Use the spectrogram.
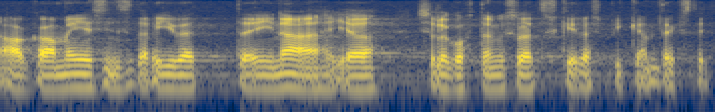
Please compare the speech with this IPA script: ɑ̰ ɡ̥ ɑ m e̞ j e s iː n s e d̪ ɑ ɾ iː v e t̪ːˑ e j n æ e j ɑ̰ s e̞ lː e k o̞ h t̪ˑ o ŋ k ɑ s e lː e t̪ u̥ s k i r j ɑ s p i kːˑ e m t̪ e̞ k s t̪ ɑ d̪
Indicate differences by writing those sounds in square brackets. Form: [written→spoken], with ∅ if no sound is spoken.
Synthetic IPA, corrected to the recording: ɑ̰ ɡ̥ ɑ m e̞ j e s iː n s e d̪ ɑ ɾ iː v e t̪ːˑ e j n æ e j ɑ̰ s e̞ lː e k o̞ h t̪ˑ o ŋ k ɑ s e [lː→l] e t̪ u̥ s k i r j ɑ s p i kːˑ e m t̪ e̞ k s t̪ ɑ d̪

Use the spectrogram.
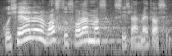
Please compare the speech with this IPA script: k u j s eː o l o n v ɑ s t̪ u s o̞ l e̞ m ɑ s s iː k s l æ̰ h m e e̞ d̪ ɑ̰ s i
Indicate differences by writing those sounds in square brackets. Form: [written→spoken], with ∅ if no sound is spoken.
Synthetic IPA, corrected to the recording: k u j s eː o l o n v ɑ s t̪ u s o̞ l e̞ m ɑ s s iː [k→∅] s l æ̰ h m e e̞ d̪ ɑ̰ s i

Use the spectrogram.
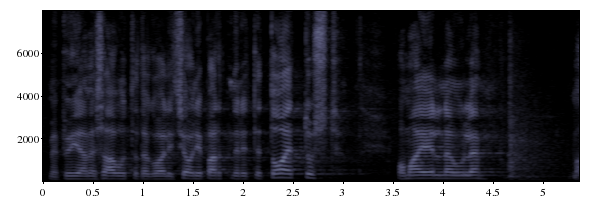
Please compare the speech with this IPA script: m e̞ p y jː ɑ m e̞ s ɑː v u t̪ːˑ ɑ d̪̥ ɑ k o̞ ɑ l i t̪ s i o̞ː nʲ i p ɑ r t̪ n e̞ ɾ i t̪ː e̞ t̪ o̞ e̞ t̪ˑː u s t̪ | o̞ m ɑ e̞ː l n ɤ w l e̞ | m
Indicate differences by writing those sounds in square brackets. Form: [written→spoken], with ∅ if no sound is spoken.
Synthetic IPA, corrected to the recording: m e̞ p y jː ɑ m e̞ s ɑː v u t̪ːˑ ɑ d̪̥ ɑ k o̞ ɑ l i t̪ s i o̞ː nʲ i p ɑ r t̪ n e̞ ɾ i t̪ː e̞ t̪ o̞ e̞ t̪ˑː u s t̪ | o̞ m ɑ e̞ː l n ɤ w l e̞ | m

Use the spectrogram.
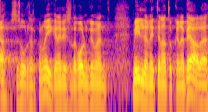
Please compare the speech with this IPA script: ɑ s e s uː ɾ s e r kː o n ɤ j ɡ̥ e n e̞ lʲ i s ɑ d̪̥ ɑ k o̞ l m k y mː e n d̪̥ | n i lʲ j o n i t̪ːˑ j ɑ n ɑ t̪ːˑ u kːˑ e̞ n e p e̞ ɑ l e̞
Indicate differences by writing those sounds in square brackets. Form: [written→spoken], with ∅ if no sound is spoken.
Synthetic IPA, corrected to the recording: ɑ s e s uː ɾ s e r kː o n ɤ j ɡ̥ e n e̞ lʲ i s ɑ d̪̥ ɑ k o̞ l m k y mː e n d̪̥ | [n→m] i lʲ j o n i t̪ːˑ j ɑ n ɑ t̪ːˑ u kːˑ e̞ n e p e̞ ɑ l e̞

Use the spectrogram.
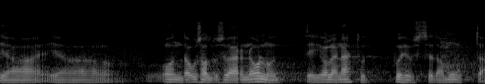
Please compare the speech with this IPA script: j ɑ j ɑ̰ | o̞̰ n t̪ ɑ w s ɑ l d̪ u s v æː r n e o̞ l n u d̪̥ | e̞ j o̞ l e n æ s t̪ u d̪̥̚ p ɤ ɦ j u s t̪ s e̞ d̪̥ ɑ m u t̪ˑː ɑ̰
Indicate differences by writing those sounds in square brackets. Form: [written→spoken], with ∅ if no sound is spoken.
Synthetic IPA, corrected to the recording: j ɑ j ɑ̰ | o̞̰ n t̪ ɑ [w→u] s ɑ l d̪ u s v æː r n e o̞ l n u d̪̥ | e̞ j o̞ l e n æ [s→h] t̪ u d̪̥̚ p ɤ ɦ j u s t̪ s e̞ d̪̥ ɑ m [u→uː] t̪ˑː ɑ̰

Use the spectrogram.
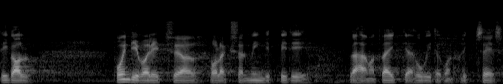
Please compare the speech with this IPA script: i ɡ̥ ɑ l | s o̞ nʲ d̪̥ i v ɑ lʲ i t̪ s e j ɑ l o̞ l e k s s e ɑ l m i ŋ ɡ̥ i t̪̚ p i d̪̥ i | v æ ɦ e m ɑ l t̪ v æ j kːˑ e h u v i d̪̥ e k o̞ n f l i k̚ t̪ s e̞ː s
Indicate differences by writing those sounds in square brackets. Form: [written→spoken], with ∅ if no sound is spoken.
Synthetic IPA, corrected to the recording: i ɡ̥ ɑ l | [s→f] o̞ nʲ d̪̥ i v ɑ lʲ i t̪ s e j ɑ l o̞ l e k s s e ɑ l m i ŋ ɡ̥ i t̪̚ p i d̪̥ i | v æ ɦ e m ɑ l t̪ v æ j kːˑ e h u v i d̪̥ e k o̞ n f l i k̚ t̪ s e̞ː s

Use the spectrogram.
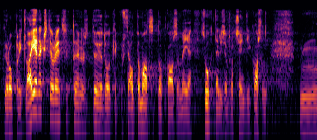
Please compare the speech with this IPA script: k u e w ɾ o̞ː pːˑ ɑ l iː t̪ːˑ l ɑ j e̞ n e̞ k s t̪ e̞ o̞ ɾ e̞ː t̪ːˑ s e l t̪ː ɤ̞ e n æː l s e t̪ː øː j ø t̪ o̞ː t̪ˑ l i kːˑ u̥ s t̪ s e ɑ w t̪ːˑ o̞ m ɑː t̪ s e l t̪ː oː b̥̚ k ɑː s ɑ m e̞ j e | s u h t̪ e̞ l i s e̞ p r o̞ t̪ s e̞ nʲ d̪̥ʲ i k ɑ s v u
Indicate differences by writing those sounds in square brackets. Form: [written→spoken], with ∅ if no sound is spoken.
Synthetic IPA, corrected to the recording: k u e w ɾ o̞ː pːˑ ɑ l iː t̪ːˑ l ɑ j e̞ n e̞ k s t̪ e̞ o̞ ɾ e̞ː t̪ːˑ s e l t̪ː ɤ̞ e n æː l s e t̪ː øː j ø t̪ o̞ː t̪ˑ l i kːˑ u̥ s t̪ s e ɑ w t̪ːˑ o̞ m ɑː t̪ s e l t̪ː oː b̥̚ k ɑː s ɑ m e̞ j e | s u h t̪ e̞ l i s e̞ p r o̞ t̪ s e̞ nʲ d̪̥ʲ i k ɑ s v u

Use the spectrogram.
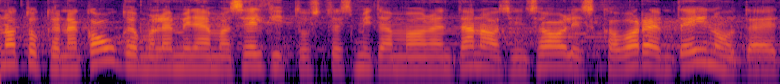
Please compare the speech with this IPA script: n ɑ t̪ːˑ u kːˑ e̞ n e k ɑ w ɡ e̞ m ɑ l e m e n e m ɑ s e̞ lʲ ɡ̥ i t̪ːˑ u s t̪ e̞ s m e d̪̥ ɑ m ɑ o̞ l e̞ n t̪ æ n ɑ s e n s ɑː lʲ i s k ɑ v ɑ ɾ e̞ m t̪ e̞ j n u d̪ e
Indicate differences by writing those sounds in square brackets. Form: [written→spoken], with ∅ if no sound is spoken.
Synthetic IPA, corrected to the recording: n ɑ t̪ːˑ u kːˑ e̞ n e k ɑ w ɡ e̞ m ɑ l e m [e→i] n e m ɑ s e̞ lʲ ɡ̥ i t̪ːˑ u s t̪ e̞ s m [e→i] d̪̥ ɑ m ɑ o̞ l e̞ n t̪ æ n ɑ s [e→i] n s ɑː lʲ i s k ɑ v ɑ ɾ e̞ m t̪ e̞ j n u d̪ e

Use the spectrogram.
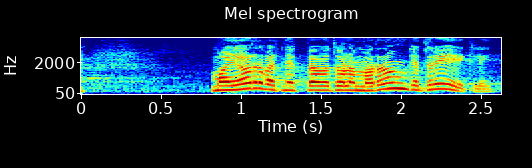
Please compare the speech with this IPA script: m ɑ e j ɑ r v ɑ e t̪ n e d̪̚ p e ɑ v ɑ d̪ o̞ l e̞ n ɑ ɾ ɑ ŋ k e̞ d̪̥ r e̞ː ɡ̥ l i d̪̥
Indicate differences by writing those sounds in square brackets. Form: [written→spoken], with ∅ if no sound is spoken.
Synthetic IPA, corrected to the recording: m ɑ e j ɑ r v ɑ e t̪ n e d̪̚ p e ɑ v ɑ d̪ o̞ l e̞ [n→m] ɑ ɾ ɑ ŋ [k→ɡ] e̞ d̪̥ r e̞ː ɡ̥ l i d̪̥

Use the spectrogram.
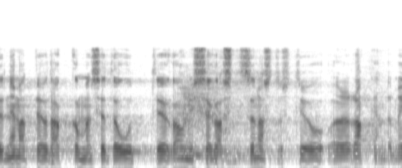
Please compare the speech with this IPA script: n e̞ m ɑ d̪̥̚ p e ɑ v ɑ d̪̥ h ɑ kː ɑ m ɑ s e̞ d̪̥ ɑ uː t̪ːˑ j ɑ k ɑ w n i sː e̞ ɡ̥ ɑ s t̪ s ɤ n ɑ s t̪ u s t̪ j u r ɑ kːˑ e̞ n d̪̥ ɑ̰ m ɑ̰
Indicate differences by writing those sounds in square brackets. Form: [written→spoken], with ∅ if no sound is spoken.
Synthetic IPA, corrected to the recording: n e̞ m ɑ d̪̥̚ p e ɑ v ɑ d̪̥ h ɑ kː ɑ m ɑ s e̞ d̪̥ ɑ uː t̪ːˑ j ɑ k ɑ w n i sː e̞ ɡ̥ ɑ s t̪ s ɤ n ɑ s t̪ u s t̪ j u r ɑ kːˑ e̞ n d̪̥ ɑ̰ m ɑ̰

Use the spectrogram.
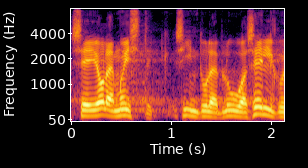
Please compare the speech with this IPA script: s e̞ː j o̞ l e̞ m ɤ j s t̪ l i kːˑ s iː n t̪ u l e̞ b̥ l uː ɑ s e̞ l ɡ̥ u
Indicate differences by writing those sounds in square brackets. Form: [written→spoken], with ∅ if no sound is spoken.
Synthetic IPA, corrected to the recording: s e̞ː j o̞ l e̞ m ɤ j s t̪ l i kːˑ s iː n t̪ u l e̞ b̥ l uː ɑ s e̞ l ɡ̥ u

